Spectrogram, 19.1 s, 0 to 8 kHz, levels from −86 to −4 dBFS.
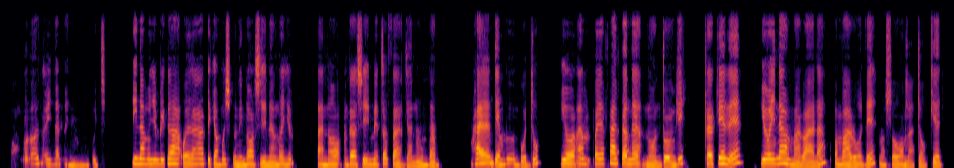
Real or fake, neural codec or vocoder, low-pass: fake; codec, 16 kHz, 1 kbps, FunCodec, trained on Chinese and English, 50 frames a second; 7.2 kHz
